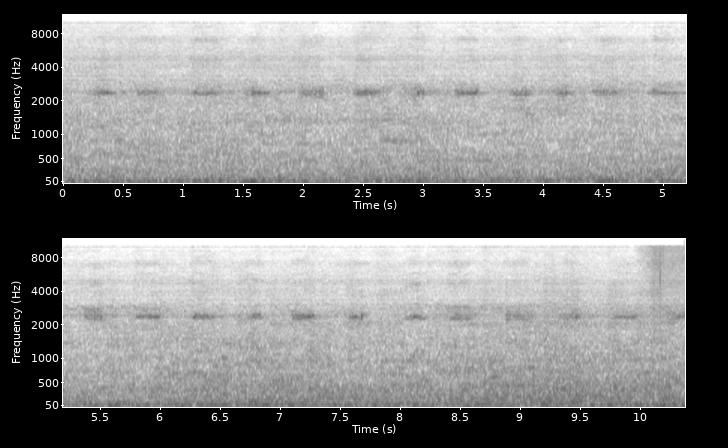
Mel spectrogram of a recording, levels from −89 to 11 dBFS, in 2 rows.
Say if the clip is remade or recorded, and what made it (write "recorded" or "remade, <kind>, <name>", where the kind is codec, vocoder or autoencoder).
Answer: remade, codec, SNAC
